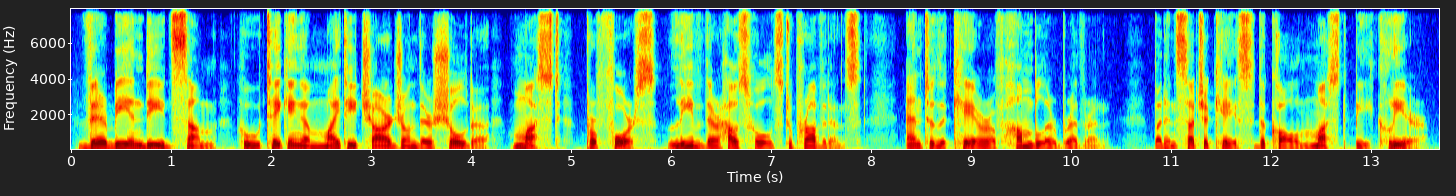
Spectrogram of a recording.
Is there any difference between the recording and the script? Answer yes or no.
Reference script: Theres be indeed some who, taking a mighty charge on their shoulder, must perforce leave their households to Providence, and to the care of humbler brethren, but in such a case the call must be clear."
yes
